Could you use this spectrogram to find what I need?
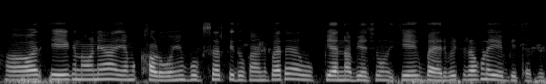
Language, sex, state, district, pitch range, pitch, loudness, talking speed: Garhwali, female, Uttarakhand, Tehri Garhwal, 200-225 Hz, 210 Hz, -28 LUFS, 240 wpm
